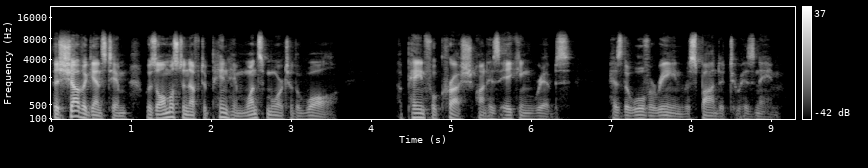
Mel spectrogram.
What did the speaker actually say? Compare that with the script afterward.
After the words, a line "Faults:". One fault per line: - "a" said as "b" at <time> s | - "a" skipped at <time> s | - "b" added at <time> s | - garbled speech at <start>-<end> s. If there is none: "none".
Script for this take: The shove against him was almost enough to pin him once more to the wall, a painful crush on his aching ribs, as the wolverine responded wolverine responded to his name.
The shove against him was almost enough to pin him once more to the wall, a painful crush on his aching ribs, as the wolverine responded to his name.
Faults:
- "wolverine responded" skipped at 8.5 s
